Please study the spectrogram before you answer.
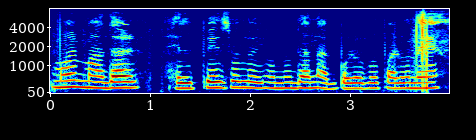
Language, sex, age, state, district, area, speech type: Assamese, male, 18-30, Assam, Darrang, rural, read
